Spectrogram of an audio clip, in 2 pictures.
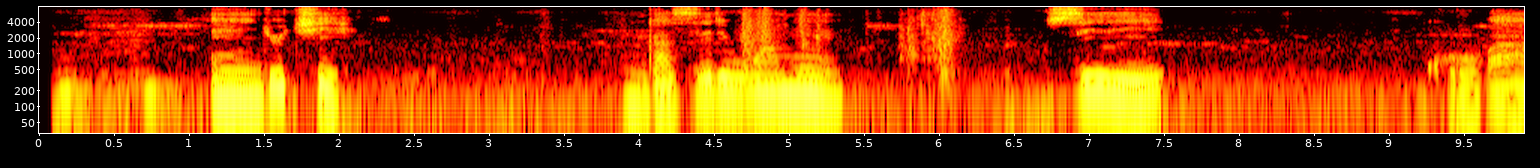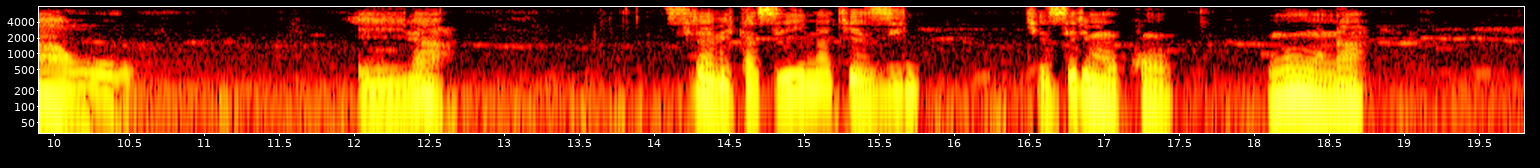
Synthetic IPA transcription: e̞ɲɟuci | ŋɡaziɾiwamu | ziɾi | kʰuɾuβaːwo | e̞ɾa | z̥iɾaβikazinacez | ce̞ziɾimuku | nuːna

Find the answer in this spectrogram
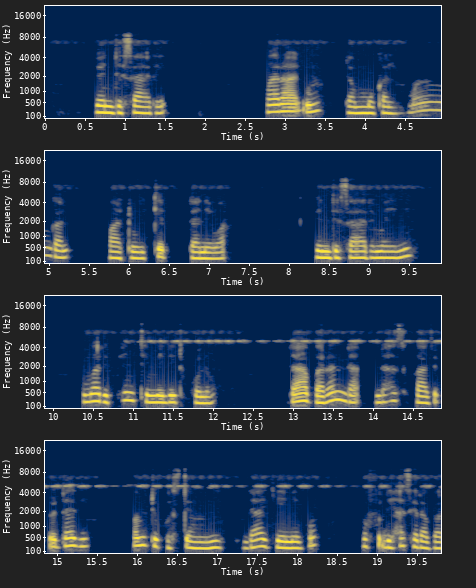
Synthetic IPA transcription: jɔndɛsaɾɛ | maɾaɗum | d̥amːuɡalmaŋɡal | matɔwikɛt | d̥anɛwa | jɔndɛsaɾɛmajni | ʔumaɾipʰentimilitkɔlɔ | d̥abaɾandandahasi̥fad͡ʒɛɗɔdaɾi | hamtiɡɔsɗɛmnindad͡ʒɛnɛbɔ | ɗɔfuɗihasiɾabaɾa

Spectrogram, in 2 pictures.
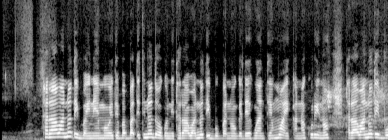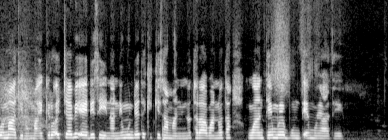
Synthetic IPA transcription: t̪ɐɾaːwɐnːɔt̪ʼɪbːɐɪneːmːɔwɛt̪ɛbɐbːɐt̪ʼːɪt̪ɪnɔd̪o̞ːɡɔnːɪt̪ɐɾaːwɐnːɔt̪ʼɪbːʊbːɐnoːɡɛd̪ewɐnt̪eːmːʊɐɛkːɐnːɐkʊɾɪnɔt̪ɐɾaːwɐnːɔt̪ʼɪbːʊwɛmaːt̪inʊmːaɛkːɪɾɔɛt͡ʃːabɪeːd̪ɪsiːnɐnːɪmʊnd̪eːt̪ɛkɪkːɪsamɐnːɪnɔt̪ɐɾaːwɐnːɔt̪ɐwant̪eːmːɔwɛbʊnt̪ʼeːmːɔjaːt̪eː

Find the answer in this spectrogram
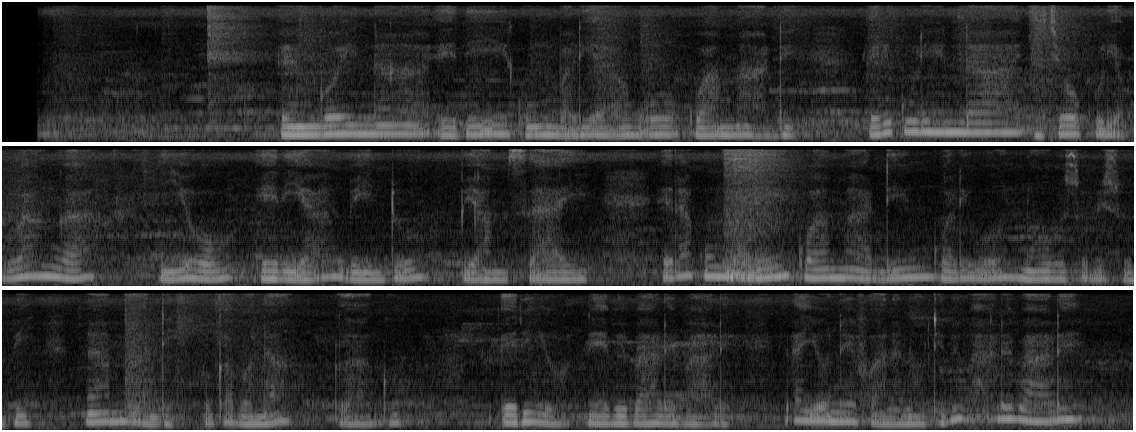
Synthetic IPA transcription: e̞ŋɡo̞jinae̞ɾikuːmba̰ljawo̞kwaːmaːði | e̞ɾikuliːndaeco̞ːkulja̰kuβaːŋɡa | ijo̞e̞ɾjaβiːntu | βjamusa̰ːji | e̞ɾakumba̰likwaːmaːðiŋɡwaliwo̞no̞ːβuso̰βisuβi | naːmaːðioɡaβo̞na | ɡ̥aːɡo̞ | eɾijo̞ne̞βiβaːle̞βaːle̞ː | ɾajo̞̰ne̞ːfwa̰ːnanotiβiβaːle̞βaːle̞

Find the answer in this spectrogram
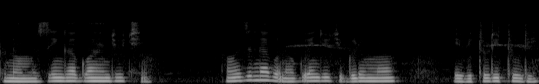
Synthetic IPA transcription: ɡ̥uno̞ːmuziːŋɡaɡwaːɲɟucḭ | omuziːŋɡaɡunoɡwe̞̰ːɲɟuciɡulimu | e̞βitulituli

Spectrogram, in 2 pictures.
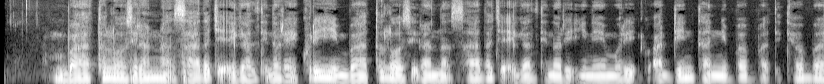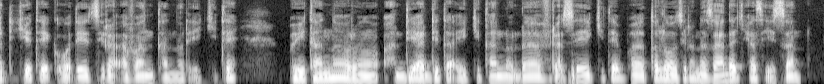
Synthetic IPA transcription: baːt̪ːɔlo̞ːsɪɾɐnːɐ̰saːd̪ɐt͡ʃʼɛ̰ʔɛɡɐlt̪ɪnɔɾɛ̰kʰʊɾɪhɪbaːt̪ːɔloːsɪɾɐnːɐ̰saːd̪ɐt͡ʃʼɛ̰ɛ̰ɡɐlt̪ɪnɔɾɪʔɪneːmɔɾɪɐd̪ːɪnt̪ɐnːɪbɐbːɐt̪ʼːɪ̥t̪ɛhɔbaːd̪ɪd͡ʒɛt̪ɛkʼo̰ːt̪ʼe̞ːsːɪɾɐ̰ʔɐfɐnt̪ɐnːɔɾɛ̰ɪkːɪ̥t̪ɛ | ʔʊjɪt̪ɐnːɔɔɾɔnɔʔɐd̪ːɪɐd̪ːɪt̪ɐ̰ʔɪkːɪt̪ɐnːɔd̪aːfɪɾɐ̰seːkːɪt̪ɛbaːt̪ːɔlo̞ːsɪɾɐnːɐs̬aːd̪ɐt͡ʃʼɛɐsḭːsːɐn

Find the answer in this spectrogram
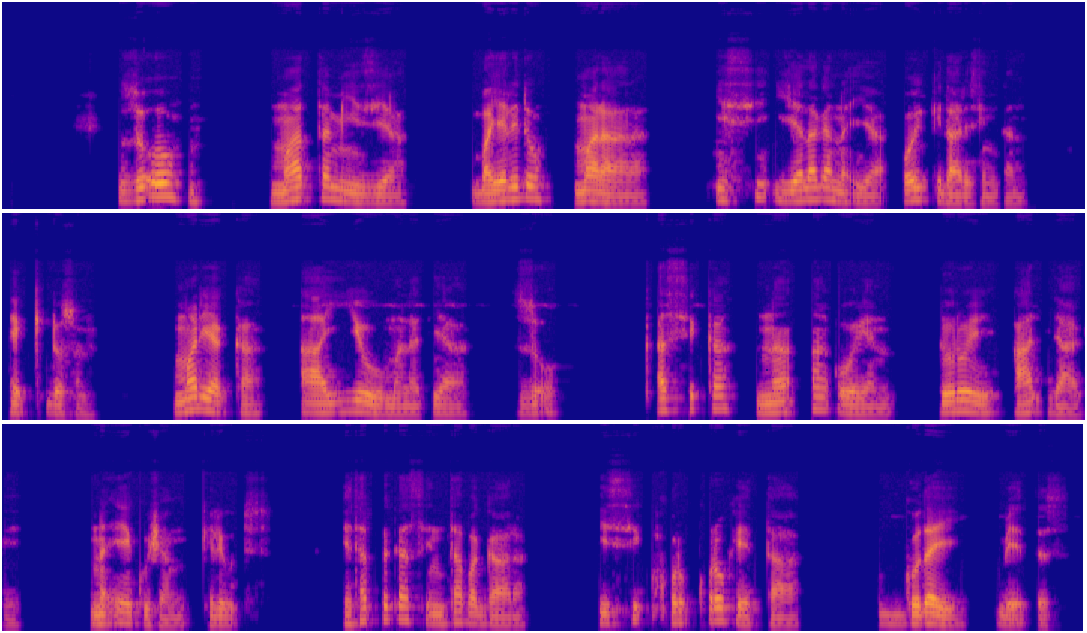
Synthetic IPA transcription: zɔʔɔ | maːt̪ːɐmiːzɪjaː | bɐjɛlɪd̪ɔ | mɐɾaːɾɐ | ɪsːɪjɛlɐɡɐnɐ̰ʔɪ̰jaːɔjkʼːɪd̪aːɾɛsɪnt̪ːɐn | ɛkʼːɪd̪ɔsɔnɐ | mɐɾɪjɐkːɐ | aːjːɪjɔmɐlɐt̪ɪjaː | zɔ̰ʔɔ | kʼɐsːɪkːɐ | naːʔakʼoːjɐn | d̪̥ɔɾɔjaːlɪd̪aːɡe̞ː | nɐʔeːkʊʃɐnkɪlɪʊt̪ːɪ̥s | hɛt̪ɐpːɛkːɐsɪnt̪ːɐbɐɡːaːɾɐ | ɪsːɪkʼɔɾkʼːɔɾɔke̞ːt̪ːaː | ɡɔd̪ɐj | bḛːt̪ːḛːs

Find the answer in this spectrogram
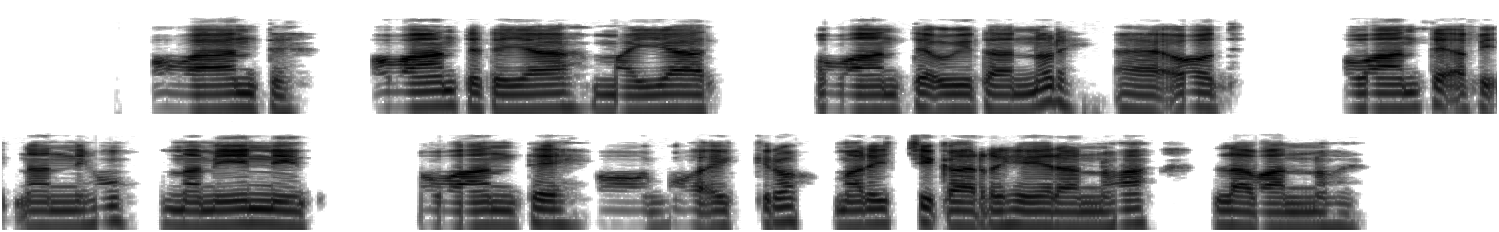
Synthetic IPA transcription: ʔɔwaːnt̪ːɛ | ʔɔwaːnt̪ːɛt̪ɛjaːmɐjːaːt̪̚ | ʔɔwaːnt̪ːɛʊjɪt̪ɐnːɔɾɛɐjʔoːt̪ɛ̥ | ʔɔwaːnt̪ːɛʔɐ̰fɪ̰nnːɐnːɪhʊmɐmiːnːiːt̪ | ʔɔwaːnt̪ːɛoːɡʊhɐɪkːɪɾɔmɐɾɪt͡ʃːɪkʼɐrːɪɦe̞ːɾɐnːɔɦɐlɐbɐnːɔɦɛ

